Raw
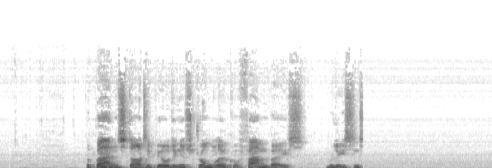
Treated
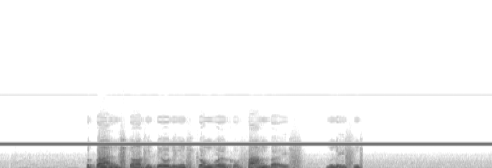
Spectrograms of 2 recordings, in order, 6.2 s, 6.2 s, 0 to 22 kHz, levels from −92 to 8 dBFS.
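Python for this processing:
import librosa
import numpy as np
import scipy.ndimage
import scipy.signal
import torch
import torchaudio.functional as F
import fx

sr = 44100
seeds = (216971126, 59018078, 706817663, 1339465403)

y = fx.pwm(x, sr, carrier_hz=3200.0)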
